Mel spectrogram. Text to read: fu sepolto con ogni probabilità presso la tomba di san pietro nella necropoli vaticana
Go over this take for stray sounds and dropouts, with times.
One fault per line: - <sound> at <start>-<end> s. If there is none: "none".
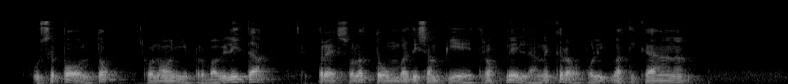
none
